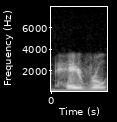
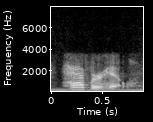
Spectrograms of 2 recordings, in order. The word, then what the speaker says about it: Haverhill: about that Haverhill England is pronounced Averell England just like we do here but nowadays there's so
